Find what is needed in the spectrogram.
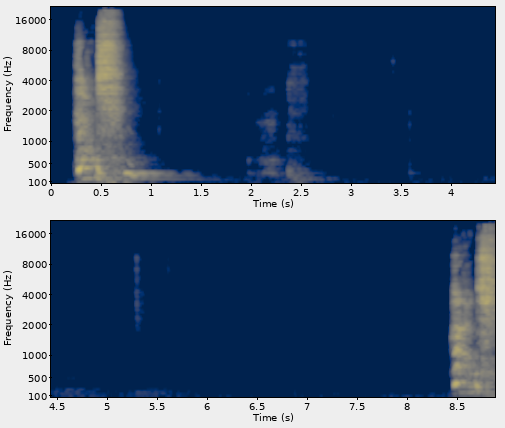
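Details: Two loud, explosive sneezes several seconds apart with quiet breathing between: sneezing.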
